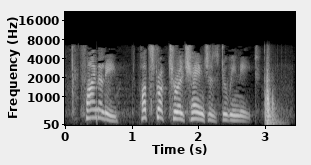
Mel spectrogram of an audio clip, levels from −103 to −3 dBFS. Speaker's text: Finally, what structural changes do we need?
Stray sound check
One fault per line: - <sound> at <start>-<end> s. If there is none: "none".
- thud at 3.0-3.4 s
